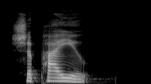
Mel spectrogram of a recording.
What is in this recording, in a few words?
Mushroom, Lushootseed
